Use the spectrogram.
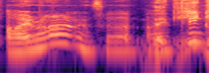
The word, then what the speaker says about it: Iran: Yes, I'm from Iran. Mm-hmm. They pronounce it Iran here, but it's Iran.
